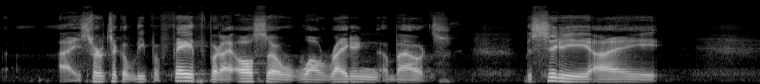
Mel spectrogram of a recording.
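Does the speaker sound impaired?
Yes: cleft palate; lifelong.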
